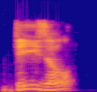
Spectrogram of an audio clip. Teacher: Diesel, 2 syllables, stress on the first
